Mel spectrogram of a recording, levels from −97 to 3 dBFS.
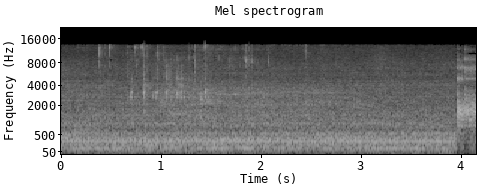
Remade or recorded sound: recorded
